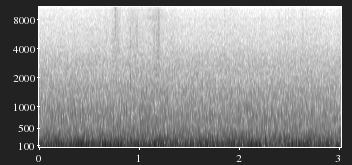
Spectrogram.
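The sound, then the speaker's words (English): A car driven fast at night along a bumpy road gives a continuous, loud, low rumble of engine and road noise that stays steady throughout. “Budge drives fast, constantly glancing up at the rear view mirror as the bright headlights stay behind him, reflecting off the mirror onto his face.”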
